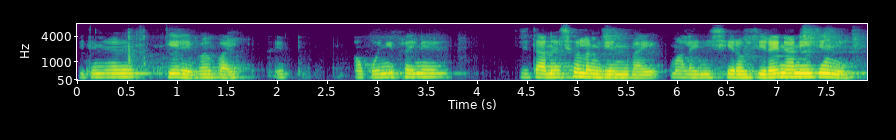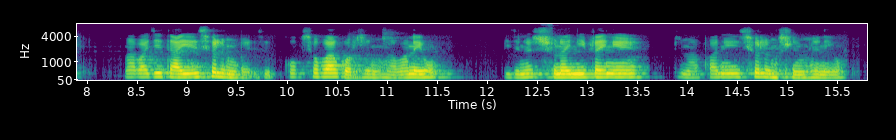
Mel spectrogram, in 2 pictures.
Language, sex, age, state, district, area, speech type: Bodo, female, 60+, Assam, Chirang, rural, spontaneous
